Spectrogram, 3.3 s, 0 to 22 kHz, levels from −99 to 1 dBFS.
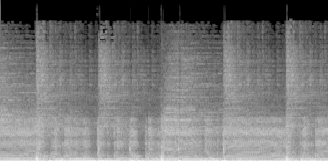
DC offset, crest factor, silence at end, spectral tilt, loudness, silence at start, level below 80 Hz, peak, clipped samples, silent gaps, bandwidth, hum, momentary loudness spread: under 0.1%; 10 dB; 0 s; -5 dB/octave; -11 LUFS; 0 s; -22 dBFS; 0 dBFS; under 0.1%; none; 18.5 kHz; none; 2 LU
